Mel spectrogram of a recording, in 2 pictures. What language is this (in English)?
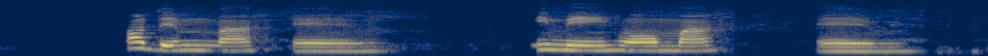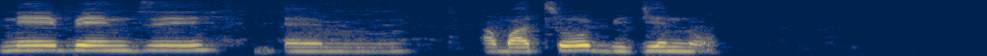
Igbo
